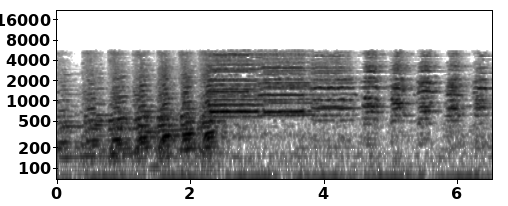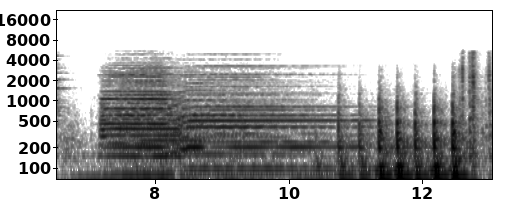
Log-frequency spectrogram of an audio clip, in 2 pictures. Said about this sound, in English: What's the matter? Are you all right? Sure. Oh, well, I heard you pounding on the floor. I was lonesome.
